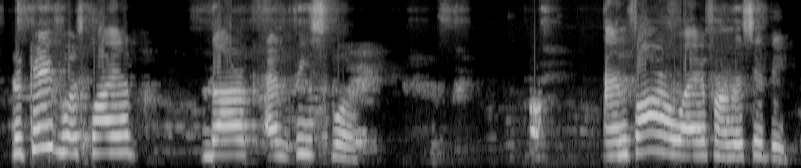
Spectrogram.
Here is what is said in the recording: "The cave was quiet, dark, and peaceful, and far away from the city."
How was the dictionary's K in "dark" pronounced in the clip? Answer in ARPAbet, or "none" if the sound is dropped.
K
